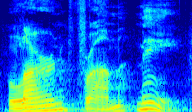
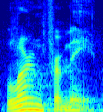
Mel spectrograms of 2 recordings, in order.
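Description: First: Very slowly, word by word; slow, deliberate emphasis. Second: Said in the usual way. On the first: Acted. Preacher repeats Jesus' command to the congregation, slow and deliberate. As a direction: spell out the command, one word at a time.

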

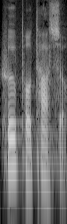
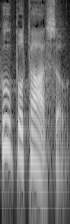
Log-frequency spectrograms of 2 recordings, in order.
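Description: First: Said in the usual way. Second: Hupotasso with pitch raised high, HOO-po-TAH-so; computer pronunciation. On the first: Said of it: "I have it down here phonetically". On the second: Retold or imitated. Pastor mimicking the Greek app's Hupotasso pronunciation. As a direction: copy the computer's voice saying Hupotasso. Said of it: "I have to put that accent because that thing on my computer is how it does it".

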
